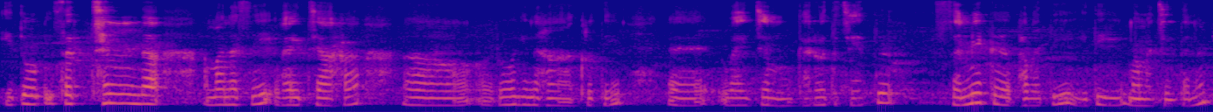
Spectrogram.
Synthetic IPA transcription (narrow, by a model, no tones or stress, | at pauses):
it̪oːpisɐtːt͡ʃʰɐnd̪ɐmɐnɐsiʋɐjd͡ʒjaːhɐ | ɾoːɡinɐɦɐkɾut̪e | ʋɐjd͡ʒjɐmkɐɾoːd̪ɐt͡ʃeːt̪ | sɐmjɐkbʱɐʋɐt̪iit̪imɐmɐt͡ʃint̪ɐnɐm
